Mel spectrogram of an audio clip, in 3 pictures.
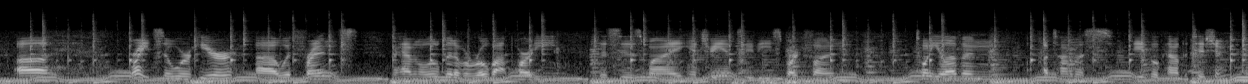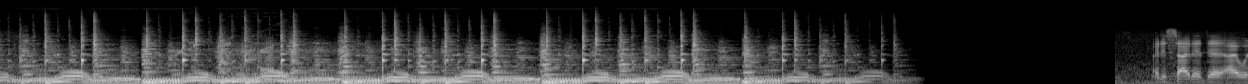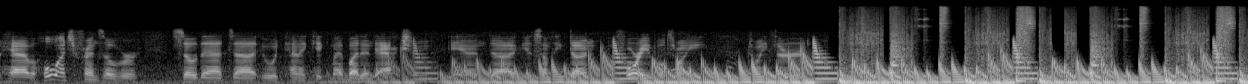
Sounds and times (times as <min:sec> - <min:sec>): Music: 0:00.0 - 0:21.8, 0:28.6 - 0:37.4
Speech: 0:00.2 - 0:00.7, 0:01.3 - 0:08.4, 0:09.2 - 0:12.4, 0:14.2 - 0:15.5, 0:24.0 - 0:33.0.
